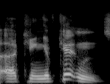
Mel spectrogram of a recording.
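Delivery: ordinary delivery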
